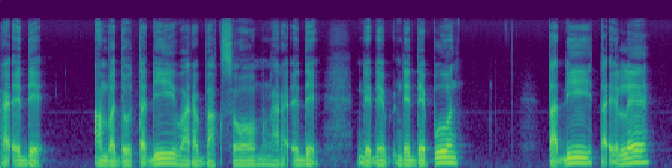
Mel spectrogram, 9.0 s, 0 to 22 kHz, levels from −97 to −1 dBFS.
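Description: Speech recording, no technical faults audible anywhere in the clip.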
